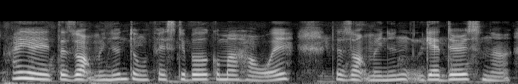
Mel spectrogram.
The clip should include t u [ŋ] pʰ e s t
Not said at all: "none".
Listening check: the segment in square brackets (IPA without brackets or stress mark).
ŋ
